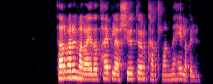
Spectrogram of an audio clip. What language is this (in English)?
Icelandic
